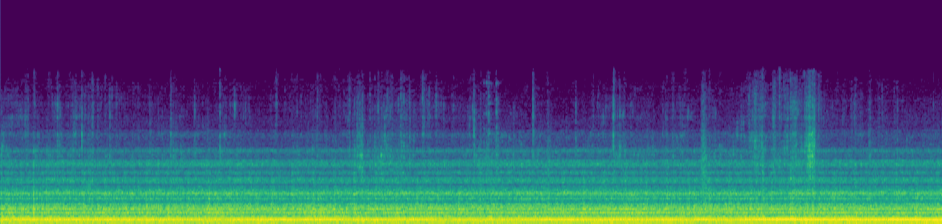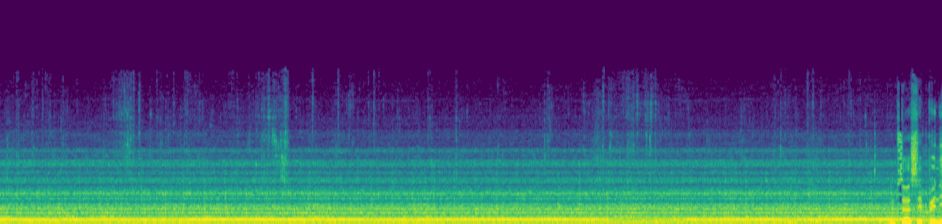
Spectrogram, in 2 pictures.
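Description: A cutting tool scrapes and hisses against spinning metal.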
